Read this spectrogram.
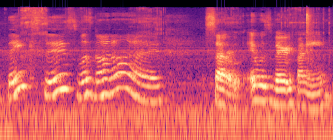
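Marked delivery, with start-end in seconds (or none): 0.1-2.0 confused reply. Retold or imitated. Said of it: "you like".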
